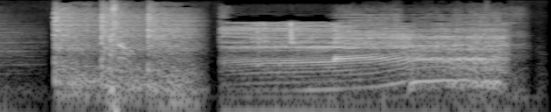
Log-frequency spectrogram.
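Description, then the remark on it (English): A cow moos loudly: a rough, breathy bellow followed after a brief gap by a long, drawn-out tonal moo that holds steady for a few seconds. “Good cow this week. Really impressive.”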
